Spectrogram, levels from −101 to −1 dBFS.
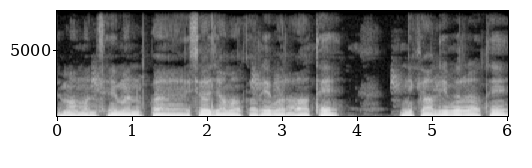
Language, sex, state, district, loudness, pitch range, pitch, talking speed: Chhattisgarhi, male, Chhattisgarh, Raigarh, -13 LUFS, 120-130 Hz, 125 Hz, 140 wpm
